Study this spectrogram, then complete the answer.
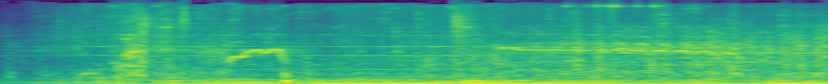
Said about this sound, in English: DeRose gets back into the coach and Abel gently whips the horse's reins to get them moving.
